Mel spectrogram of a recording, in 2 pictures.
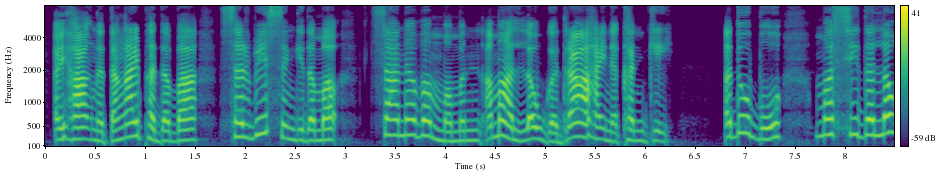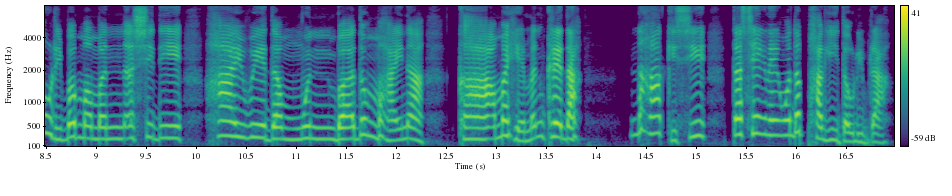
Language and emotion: Manipuri, angry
